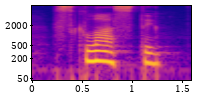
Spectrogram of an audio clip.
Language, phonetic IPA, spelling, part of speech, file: Ukrainian, [ˈskɫaste], скласти, verb, Uk-скласти.ogg
- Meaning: 1. to lay together, to put together, to assemble 2. to fold 3. to add up, to sum up, to tot up, to aggregate 4. to constitute, to draw up, to compose (:document, plan) 5. to compose (:poem, work)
